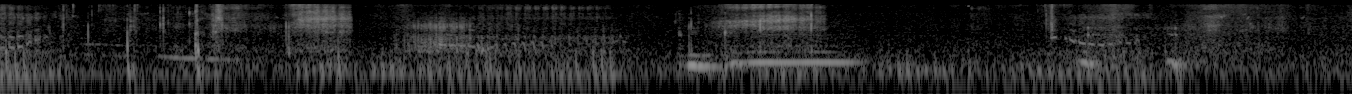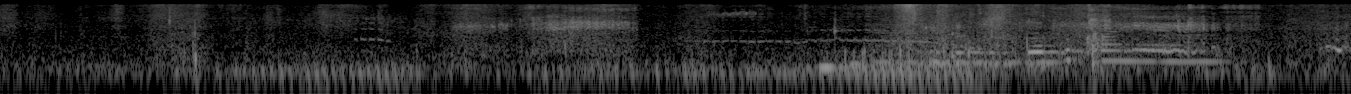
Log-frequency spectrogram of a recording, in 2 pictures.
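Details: Continuous low, fast-pulsed purring from a house cat, steady underneath while people talk now and then and light handling noises come and go.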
